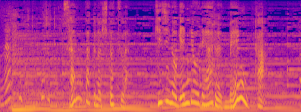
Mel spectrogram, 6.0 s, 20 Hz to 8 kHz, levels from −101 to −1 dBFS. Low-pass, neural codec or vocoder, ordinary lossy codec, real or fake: none; none; none; real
